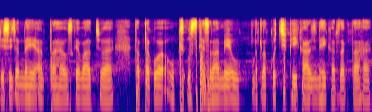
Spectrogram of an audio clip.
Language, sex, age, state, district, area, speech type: Hindi, male, 18-30, Bihar, Madhepura, rural, spontaneous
